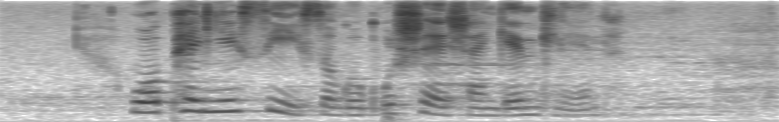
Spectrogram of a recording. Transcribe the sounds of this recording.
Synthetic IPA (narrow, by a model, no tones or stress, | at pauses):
wɔpʰeɲisisɔŋɡʱok̬ʼuʃɛʃaŋɡʱɛnd͡ɮʱɛːla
